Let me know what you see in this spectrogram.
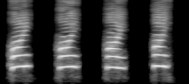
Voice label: ほいっ ほいっ ほいっ ほいっ 幼女×高音域

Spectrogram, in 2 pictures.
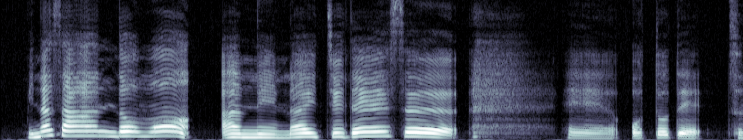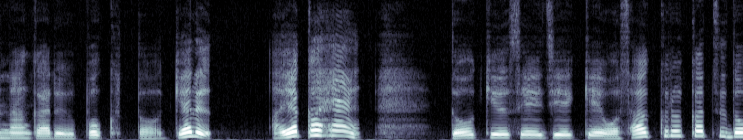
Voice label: PRボイス

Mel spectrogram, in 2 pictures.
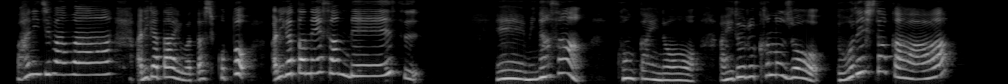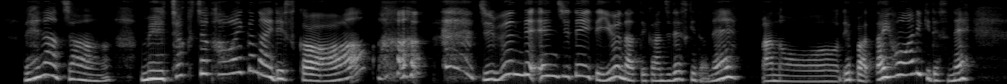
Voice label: フリートーク

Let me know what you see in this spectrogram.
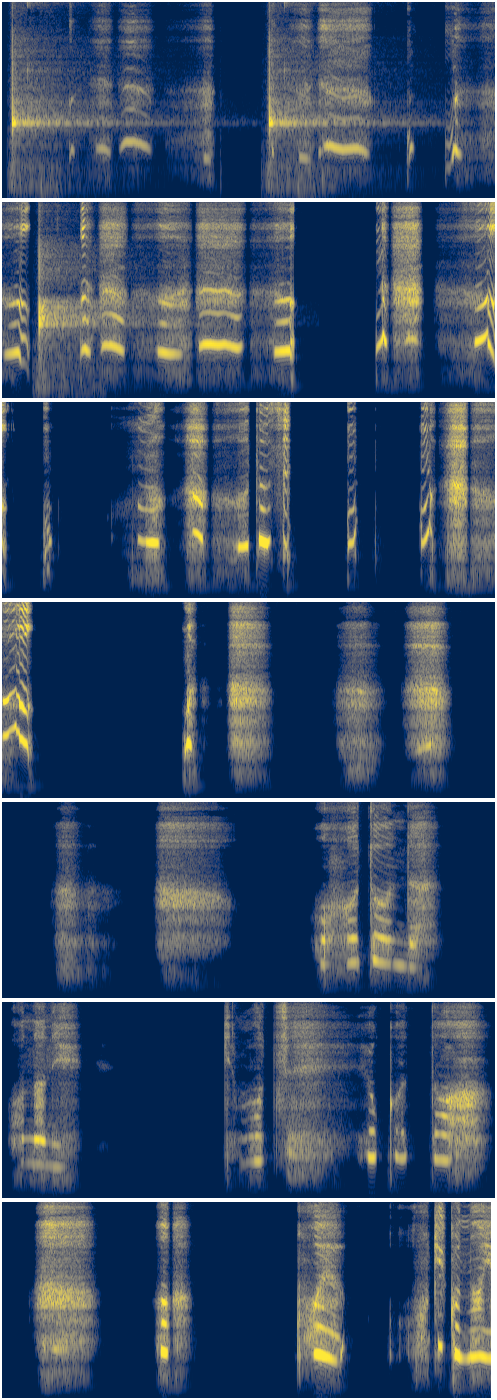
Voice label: ボイスドラマ; メルルのえっちなボイスドラマ

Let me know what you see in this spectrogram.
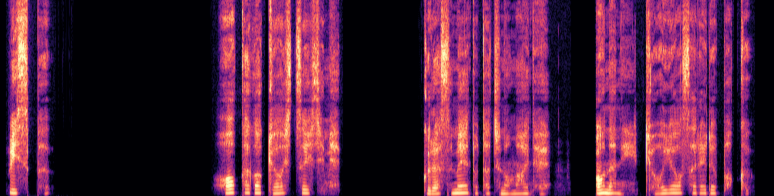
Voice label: タイトルコール

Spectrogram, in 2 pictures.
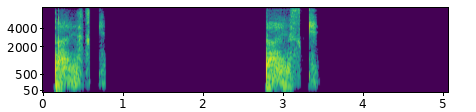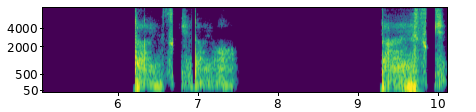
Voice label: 囁き 右耳 大好きだよ

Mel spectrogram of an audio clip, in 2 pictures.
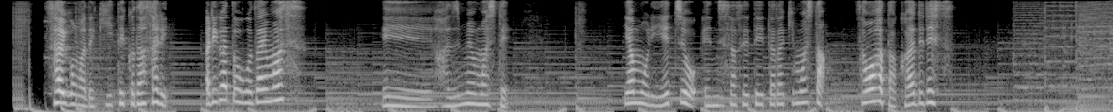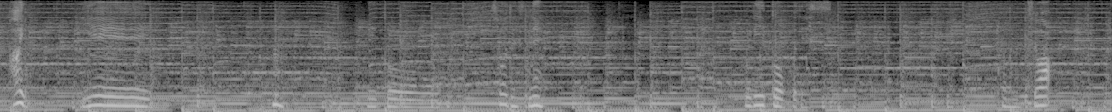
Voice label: フリートーク, ASMR

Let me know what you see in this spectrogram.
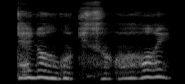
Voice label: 女の子台詞, ASMR

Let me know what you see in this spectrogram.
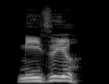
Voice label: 水よ！, 戦闘ボイス 青年・中音

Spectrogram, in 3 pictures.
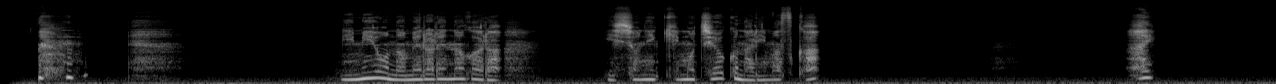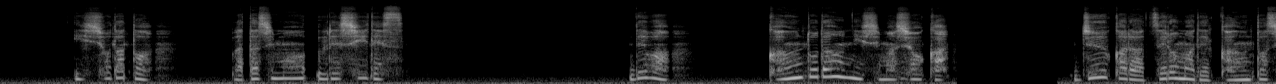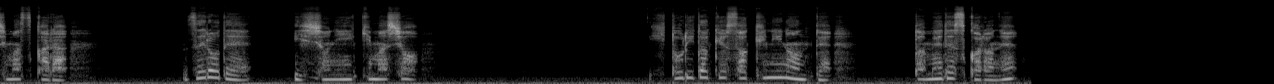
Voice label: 右 声のみ ノイズ除去なし

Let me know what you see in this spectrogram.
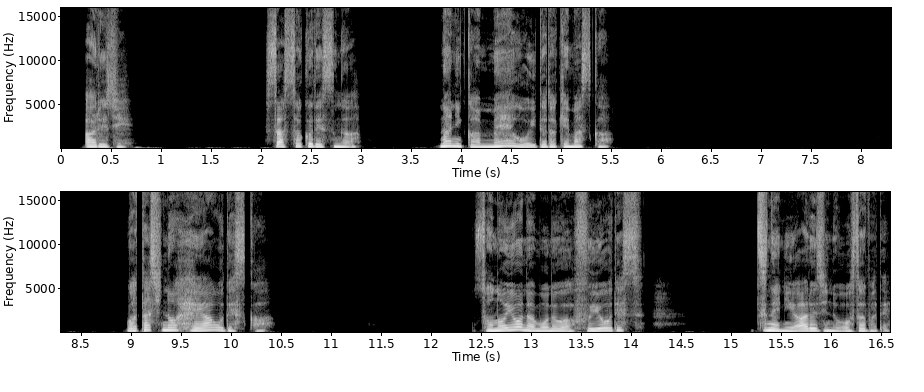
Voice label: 声のみ, ASMR; 効果音なしver

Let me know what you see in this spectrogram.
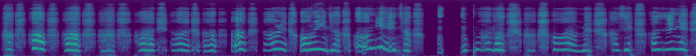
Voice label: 絶頂余韻◆イッてるのにピストンダメェ; ループで楽しむ！シェフの気まぐれ抜き抜きコース; モノラル

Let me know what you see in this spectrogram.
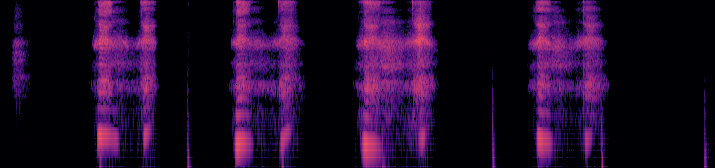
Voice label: ねんね…ねんね…, 右耳

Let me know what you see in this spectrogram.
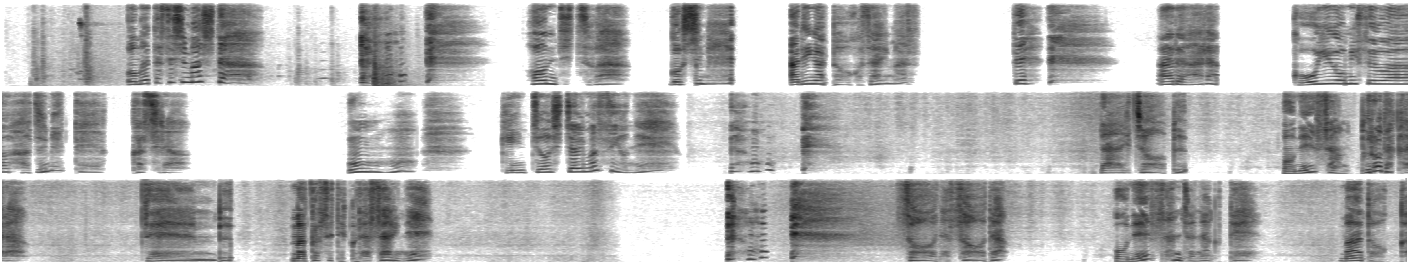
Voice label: オープニング(バイノーラルマイク 効果音あり大きめ), ASMR

